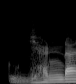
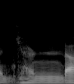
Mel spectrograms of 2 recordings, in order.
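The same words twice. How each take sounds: First: झंडा with a short plain n; wrong n sound. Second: झंडा with a held curled-tongue ṇ; retroflex ण. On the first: Teacher showing the error, झंडा with short n. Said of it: "नहीं होता". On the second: Teacher correcting it, झंडा with full ण. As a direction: linger on the nasal in झंडा. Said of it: "होता है". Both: Shown as a demonstration.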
